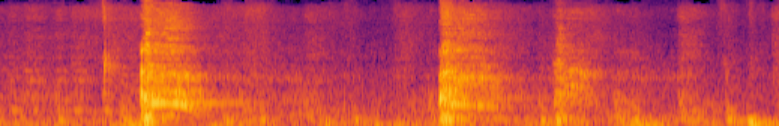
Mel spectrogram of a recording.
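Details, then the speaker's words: Adult coughing repeatedly, blaming mold in the room. "I don't know why I'm coughing so much God damn mold that room with some real [ __ ]"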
